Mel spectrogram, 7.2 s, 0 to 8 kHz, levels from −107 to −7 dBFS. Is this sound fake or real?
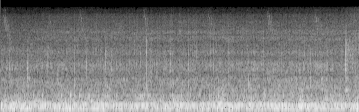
real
